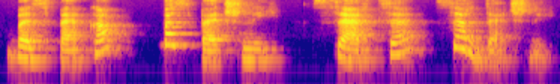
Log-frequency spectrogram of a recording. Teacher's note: перед суфіксом н вони змінюються у вимові на ш або ч на письмі в обох випадках на літеру ч безпека безпечний серце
